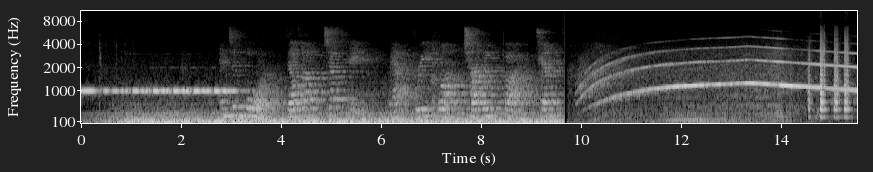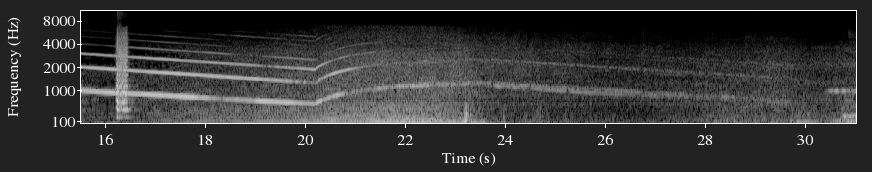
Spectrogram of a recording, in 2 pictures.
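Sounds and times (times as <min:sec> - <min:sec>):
truck engine rumble: 0:00.0 - 0:31.0
fire engine siren wailing: 0:09.8 - 0:31.0
air horn blasts: 0:14.5 - 0:15.6, 0:16.2 - 0:16.6.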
